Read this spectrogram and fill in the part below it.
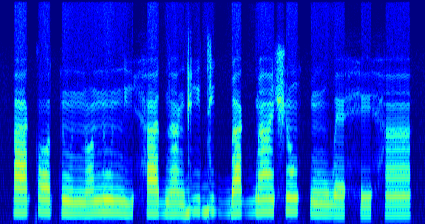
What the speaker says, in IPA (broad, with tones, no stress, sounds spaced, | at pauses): a˧ k ɔ˧ t ũ˨ n ɔ̃˨˦ n ũ˧ n i˨ h a˧ d ã˧ ɡ i˦ d i˦˨ ɡ͡b a˧ ɡ͡b ã˦ ʃ ɔ̃˦ k͡p ũ˧ w ɛ˨ h e˨ h ã˧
